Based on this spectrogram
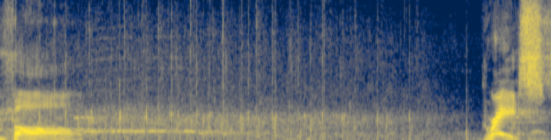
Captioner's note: audience cheering and applauding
